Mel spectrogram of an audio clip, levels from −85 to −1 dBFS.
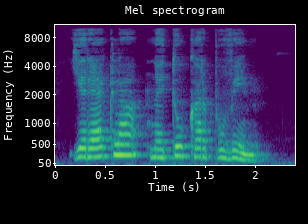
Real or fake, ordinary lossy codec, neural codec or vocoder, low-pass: real; MP3, 64 kbps; none; 9.9 kHz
